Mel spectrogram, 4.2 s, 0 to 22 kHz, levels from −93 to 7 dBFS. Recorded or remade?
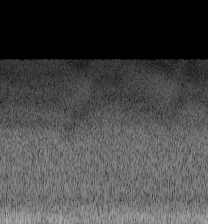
recorded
